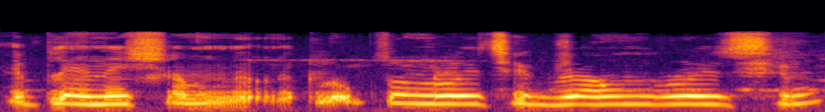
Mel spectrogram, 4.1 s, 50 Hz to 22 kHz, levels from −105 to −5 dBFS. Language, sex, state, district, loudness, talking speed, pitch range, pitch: Bengali, female, West Bengal, Paschim Medinipur, -14 LUFS, 130 wpm, 260-295 Hz, 270 Hz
